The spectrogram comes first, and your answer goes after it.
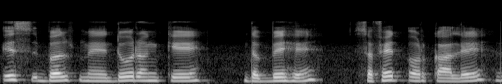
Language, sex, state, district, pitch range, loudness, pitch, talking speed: Hindi, male, Arunachal Pradesh, Longding, 160-185 Hz, -18 LUFS, 175 Hz, 130 wpm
